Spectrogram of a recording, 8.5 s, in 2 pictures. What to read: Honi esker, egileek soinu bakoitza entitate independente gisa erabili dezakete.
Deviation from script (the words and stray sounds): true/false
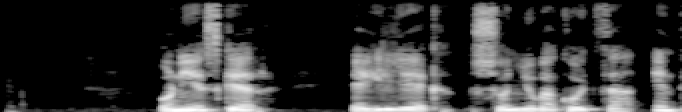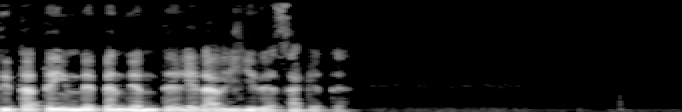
true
